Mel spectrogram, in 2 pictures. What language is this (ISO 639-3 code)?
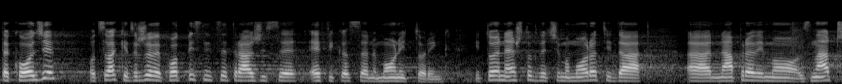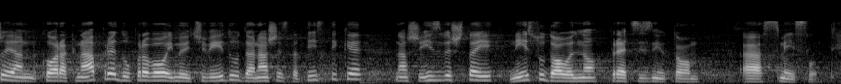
srp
